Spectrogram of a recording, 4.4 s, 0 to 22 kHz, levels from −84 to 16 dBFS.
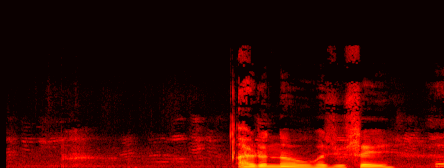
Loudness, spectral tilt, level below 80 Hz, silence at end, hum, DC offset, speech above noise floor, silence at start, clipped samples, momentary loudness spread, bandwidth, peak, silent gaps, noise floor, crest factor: -23 LUFS; -6 dB/octave; -70 dBFS; 0 s; none; under 0.1%; 29 dB; 0.6 s; under 0.1%; 25 LU; 16 kHz; -8 dBFS; none; -51 dBFS; 20 dB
